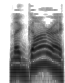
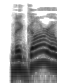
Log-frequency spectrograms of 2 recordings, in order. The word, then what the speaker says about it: Megara: Megara Greek Megara pronounced Mira is a historic town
